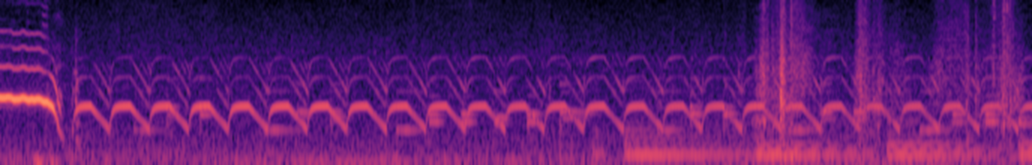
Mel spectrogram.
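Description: Ambulance siren sound effect, a fast yelping wail rising and falling about three times a second. It opens with a brief, loud high-pitched squeal, and from about halfway a low droning tone joins, cutting in and out.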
